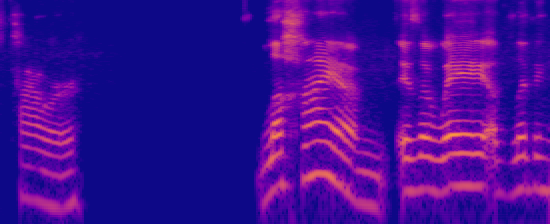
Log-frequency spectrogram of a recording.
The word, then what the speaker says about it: L'chaim: Only I completely mispronounced L'chaim. I pronounced it, oh, it's so bad, L'chim. Okay, over and over, L'chim, L'chim.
